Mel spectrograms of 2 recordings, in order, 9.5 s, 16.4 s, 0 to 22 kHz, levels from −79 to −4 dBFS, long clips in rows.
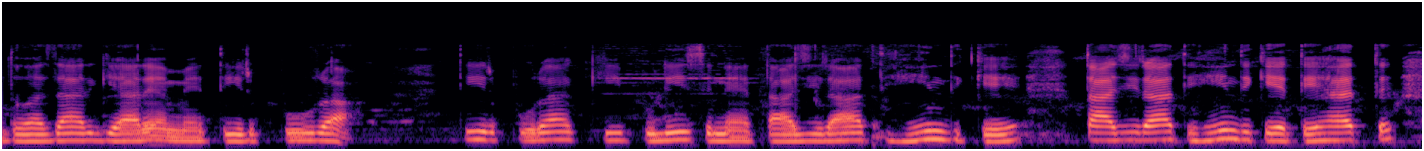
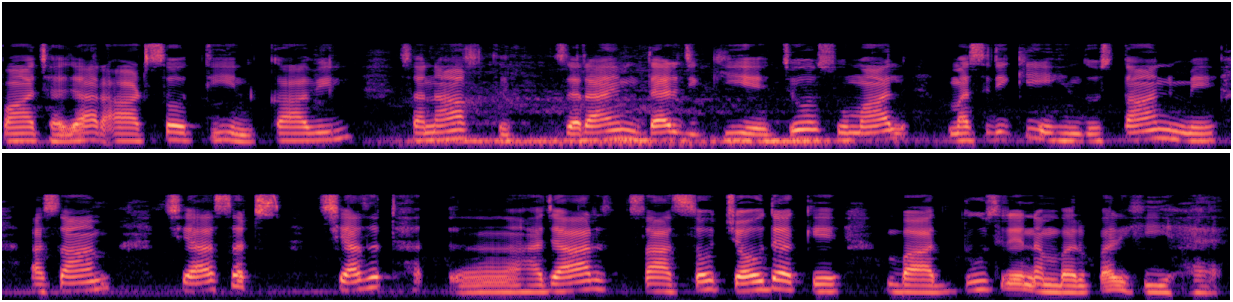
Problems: constant background noise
